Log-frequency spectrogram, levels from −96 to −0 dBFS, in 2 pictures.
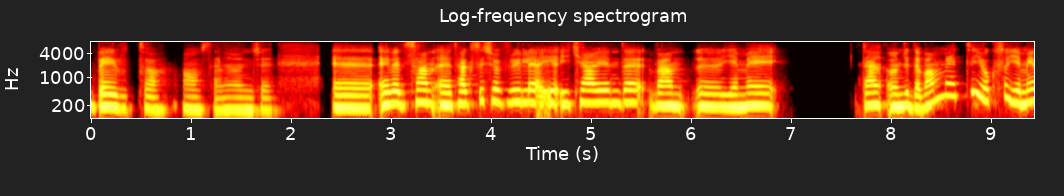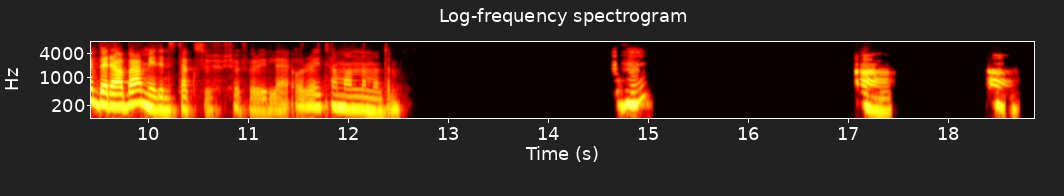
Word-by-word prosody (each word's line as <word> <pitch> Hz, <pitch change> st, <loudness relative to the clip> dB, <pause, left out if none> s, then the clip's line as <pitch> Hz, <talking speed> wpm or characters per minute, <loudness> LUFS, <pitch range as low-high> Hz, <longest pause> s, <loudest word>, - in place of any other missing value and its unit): Beyrut'ta 175 Hz, -4 st, -1 dB
10 170 Hz, -1 st, -3 dB
sene 165 Hz, 0 st, -7 dB
önce. 160 Hz, -1 st, -5 dB, 0.6 s
Eee, 185 Hz, -1 st, +2 dB
evet, 220 Hz, 0 st, +3 dB
sen, 250 Hz, +1 st, +4 dB
eee, 215 Hz, 0 st, +3 dB
taksi 230 Hz, +4 st, +1 dB
şoförüyle 250 Hz, -1 st, 0 dB
hi 245 Hz, 0 st, +2 dB
hikayende, 245 Hz, +2 st, +1 dB
ben, 205 Hz, -1 st, +2 dB
eee, 200 Hz, -, -1 dB
yemekten 195 Hz, +1 st, 0 dB, 0.8 s
önce 195 Hz, +1 st, +3 dB
devam 205 Hz, -, +2 dB
mı 370 Hz, -, -2 dB
etti, 365 Hz, +4 st, 0 dB
yoksa 275 Hz, +4 st, -1 dB
yemeği 245 Hz, -1 st, +2 dB
beraber 220 Hz, +3 st, +6 dB
mi 200 Hz, -, +1 dB
yediniz 165 Hz, -2 st, -5 dB
taksi 165 Hz, 0 st, -10 dB
sö -, -, -17 dB, 0.2 s
şoförüyle? 80 Hz, +1 st, -13 dB
Orayı 95 Hz, -, -8 dB
tam 195 Hz, -3 st, -5 dB
anlamadım. 170 Hz, -1 st, -8 dB, 2.1 s
Hı 210 Hz, -1 st, -12 dB
hı. 220 Hz, -, +2 dB, 2.2 s
A! 165 Hz, -8 st, 0 dB, 1.0 s
A! 170 Hz, -6 st, -5 dB
200 Hz, 110 wpm, -20 LUFS, 170-235 Hz, 2.2 s, beraber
